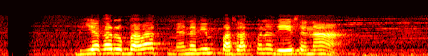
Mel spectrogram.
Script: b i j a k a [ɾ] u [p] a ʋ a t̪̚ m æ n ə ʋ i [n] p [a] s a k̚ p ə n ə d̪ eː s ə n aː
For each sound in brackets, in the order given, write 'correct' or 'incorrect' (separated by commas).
correct, incorrect, incorrect, correct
